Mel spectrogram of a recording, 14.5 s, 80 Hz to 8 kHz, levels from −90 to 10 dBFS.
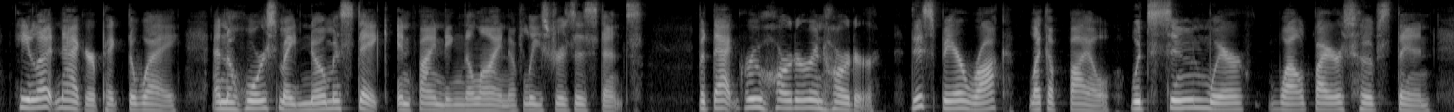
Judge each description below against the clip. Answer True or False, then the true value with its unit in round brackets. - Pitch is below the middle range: False (165 Hz)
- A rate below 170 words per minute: True (155 wpm)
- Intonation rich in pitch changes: False (4.0 semitones)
